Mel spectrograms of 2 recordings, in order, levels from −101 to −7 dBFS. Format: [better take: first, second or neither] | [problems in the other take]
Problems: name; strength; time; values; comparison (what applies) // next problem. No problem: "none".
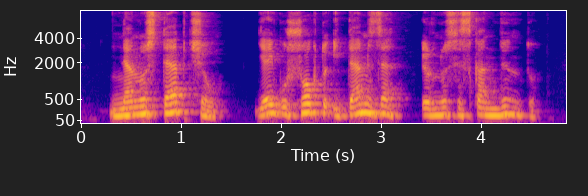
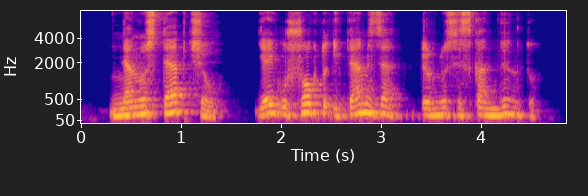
first | noise reduction (neural mask model Resemble Enhance denoiser)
